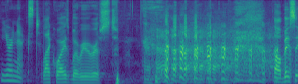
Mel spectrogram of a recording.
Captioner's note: laughter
